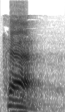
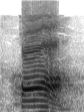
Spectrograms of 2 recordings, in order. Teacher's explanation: Be careful because the sound is close. Kaf is pronounced at the back of the tongue, and qaf is pronounced after it, at the end of the tongue, just before the top of the throat.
